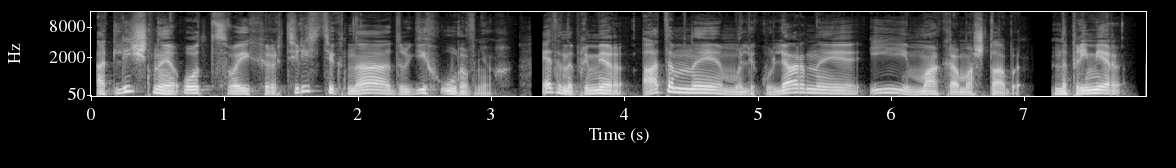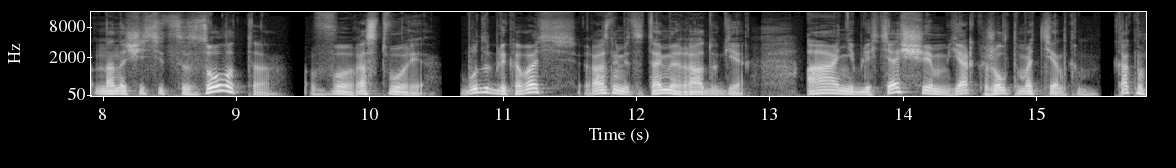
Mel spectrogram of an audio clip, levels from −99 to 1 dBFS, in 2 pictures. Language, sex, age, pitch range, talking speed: Russian, male, 20-39, 95-150 Hz, 115 wpm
